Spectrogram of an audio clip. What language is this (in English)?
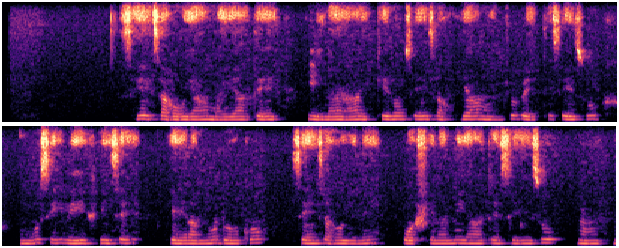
Sidamo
